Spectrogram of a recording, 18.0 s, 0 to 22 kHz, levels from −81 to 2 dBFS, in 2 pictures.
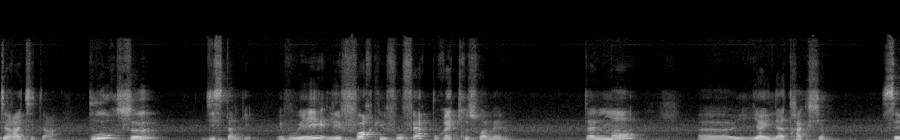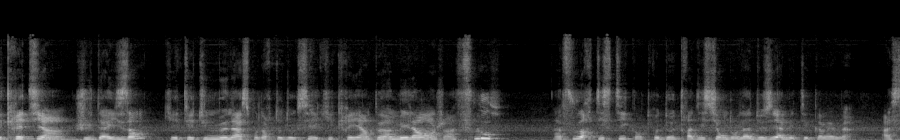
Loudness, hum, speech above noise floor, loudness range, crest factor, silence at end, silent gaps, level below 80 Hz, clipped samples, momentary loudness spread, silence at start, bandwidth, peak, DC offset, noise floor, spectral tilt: -25 LUFS; none; 24 dB; 3 LU; 20 dB; 0 s; none; -52 dBFS; under 0.1%; 14 LU; 0 s; 16.5 kHz; -6 dBFS; under 0.1%; -49 dBFS; -4 dB/octave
